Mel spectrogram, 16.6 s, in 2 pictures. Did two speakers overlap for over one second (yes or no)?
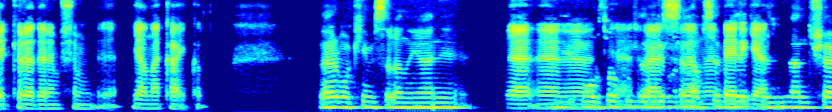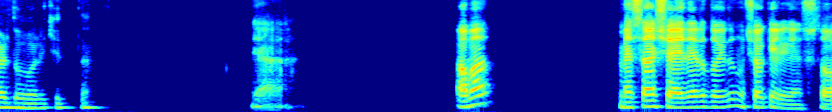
yes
